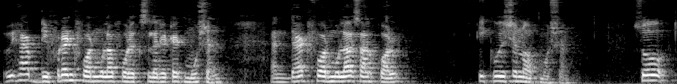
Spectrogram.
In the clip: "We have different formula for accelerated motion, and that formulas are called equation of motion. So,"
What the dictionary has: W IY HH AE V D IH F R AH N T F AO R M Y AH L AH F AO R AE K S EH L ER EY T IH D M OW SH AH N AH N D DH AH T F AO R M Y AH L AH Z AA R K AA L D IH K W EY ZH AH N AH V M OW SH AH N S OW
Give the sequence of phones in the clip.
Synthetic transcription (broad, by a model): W IY HH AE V D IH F R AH N T F AO R M Y AH L AH F AO R AE K S EH L ER EY T IH D M OW SH AH N AH N D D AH T F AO R M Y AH L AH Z AA R K AA L D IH K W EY SH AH N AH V M OW SH AH N S OW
